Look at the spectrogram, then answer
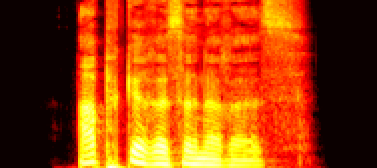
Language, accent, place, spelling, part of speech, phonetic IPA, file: German, Germany, Berlin, abgerisseneres, adjective, [ˈapɡəˌʁɪsənəʁəs], De-abgerisseneres.ogg
- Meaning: strong/mixed nominative/accusative neuter singular comparative degree of abgerissen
